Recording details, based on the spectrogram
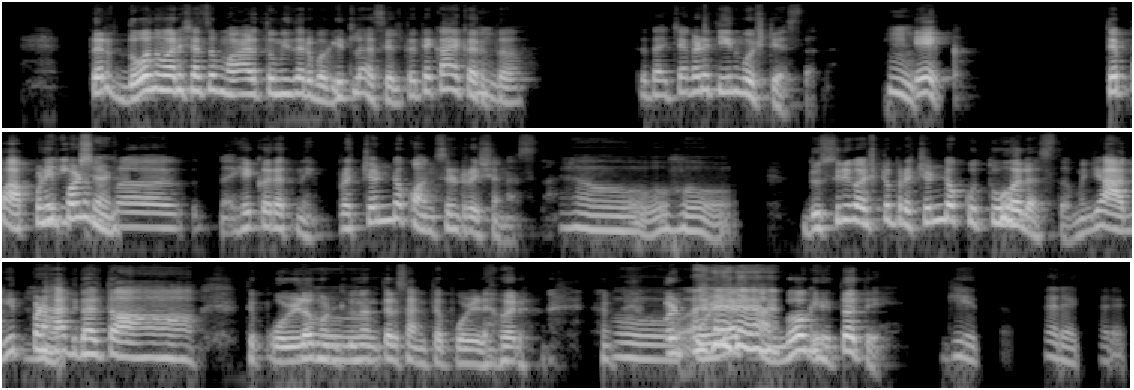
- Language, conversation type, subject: Marathi, podcast, कोर्स, पुस्तक किंवा व्हिडिओ कशा प्रकारे निवडता?
- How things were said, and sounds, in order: laughing while speaking: "पोळल्यावर"; chuckle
